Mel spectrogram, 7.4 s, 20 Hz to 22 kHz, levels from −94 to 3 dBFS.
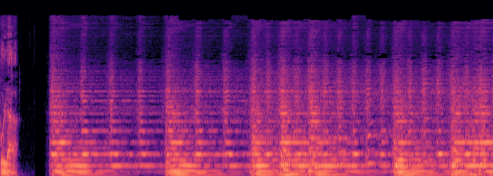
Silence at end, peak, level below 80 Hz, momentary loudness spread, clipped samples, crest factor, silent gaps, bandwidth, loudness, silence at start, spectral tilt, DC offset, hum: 0 s; -6 dBFS; -32 dBFS; 9 LU; under 0.1%; 16 dB; 0.56-0.61 s; 15.5 kHz; -24 LUFS; 0 s; -6.5 dB/octave; under 0.1%; none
